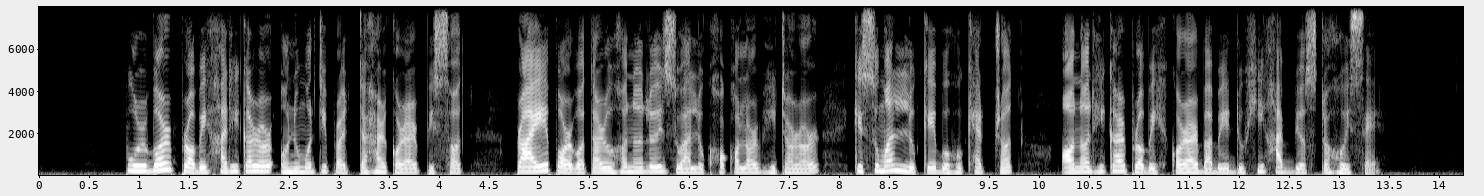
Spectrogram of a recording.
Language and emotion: Assamese, neutral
